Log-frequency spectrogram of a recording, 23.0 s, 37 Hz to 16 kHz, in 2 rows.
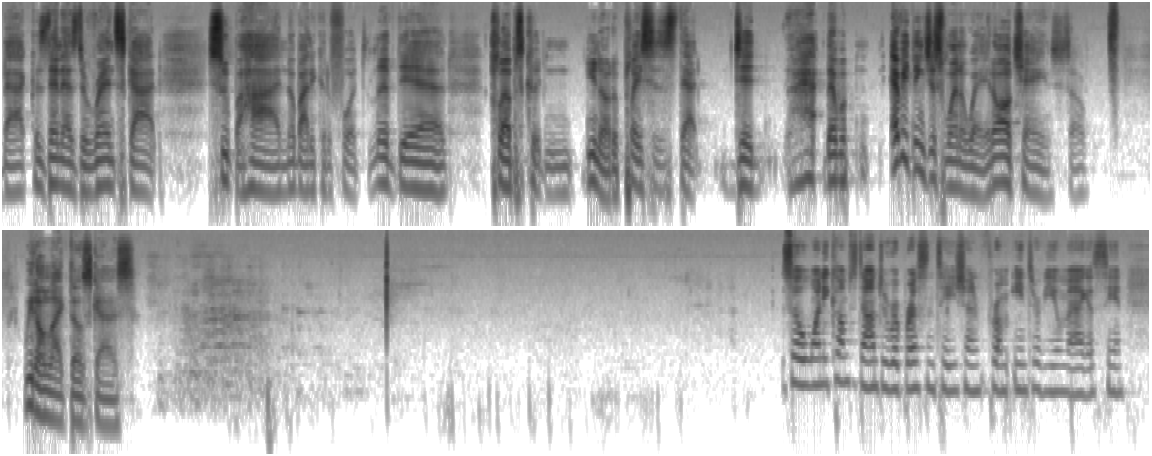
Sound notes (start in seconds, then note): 13.0 laughter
